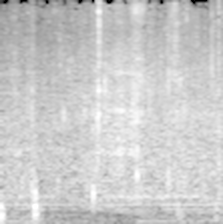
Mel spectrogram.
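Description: Steady rush of water from a rain-swollen brook running high, with a few soft knocks.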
